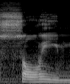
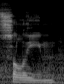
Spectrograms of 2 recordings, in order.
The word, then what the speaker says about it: Saleem: the man's speaker name it was saleem not celine like celine but with the m instead of an end so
